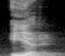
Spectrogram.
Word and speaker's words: ear: में आप देखते होंगे आर को गोरे पूरा या फुली प्रोनाउंस नहीं करते, दरम्यान में कहीं गुम हो जाता है, जम हो जाता है। तो ईयर की बजाय ईया।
